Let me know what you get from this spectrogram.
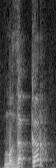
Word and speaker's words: mudhakkar: So to pronounce it is mudhakkar, and feminine mu'annath.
